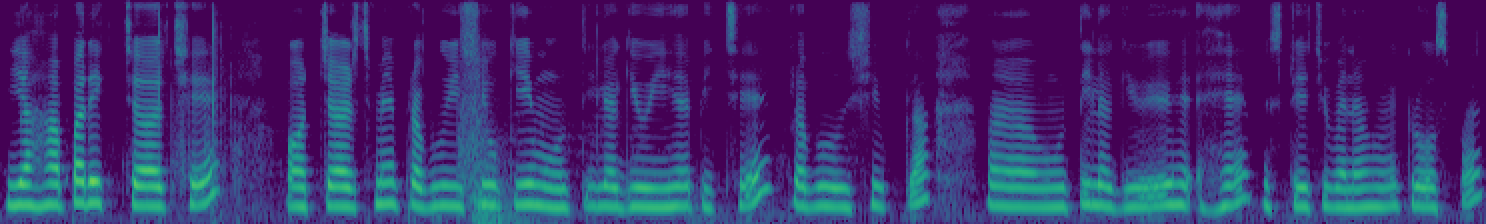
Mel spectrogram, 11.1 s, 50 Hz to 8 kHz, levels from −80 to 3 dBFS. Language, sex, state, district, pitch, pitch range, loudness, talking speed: Hindi, female, Uttar Pradesh, Etah, 220 Hz, 210-235 Hz, -29 LUFS, 160 wpm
